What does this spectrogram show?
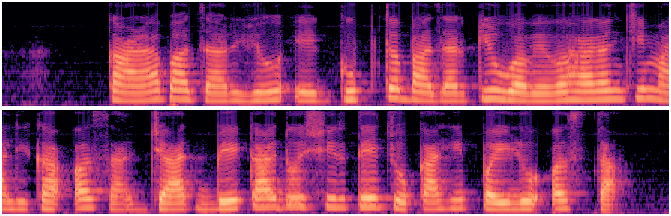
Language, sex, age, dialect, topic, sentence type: Marathi, female, 18-24, Southern Konkan, banking, statement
